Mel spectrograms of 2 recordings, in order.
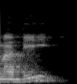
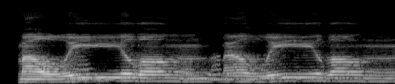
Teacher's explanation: Maldi, jangan madi, lidahnya tarik lagi ke dalam karena lidahnya harus tempelin ke geraham.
